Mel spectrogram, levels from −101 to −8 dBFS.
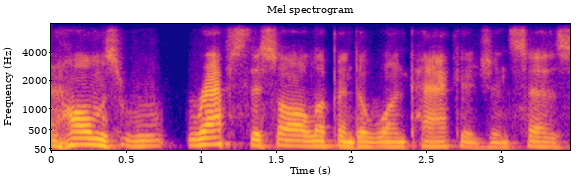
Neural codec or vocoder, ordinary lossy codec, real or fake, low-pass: codec, 44.1 kHz, 7.8 kbps, DAC; Opus, 16 kbps; fake; 7.2 kHz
